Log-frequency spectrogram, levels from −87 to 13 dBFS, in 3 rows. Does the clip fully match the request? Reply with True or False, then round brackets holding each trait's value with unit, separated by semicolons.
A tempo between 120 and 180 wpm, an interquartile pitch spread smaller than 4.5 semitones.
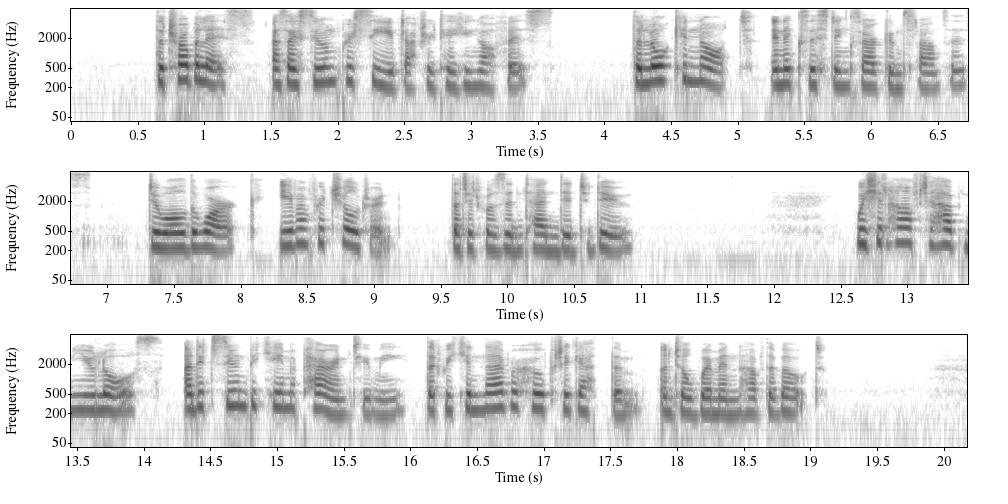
True (165 wpm; 4.0 semitones)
